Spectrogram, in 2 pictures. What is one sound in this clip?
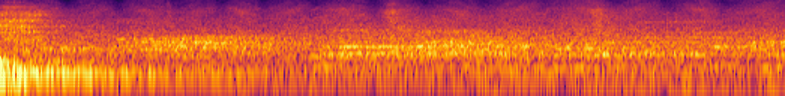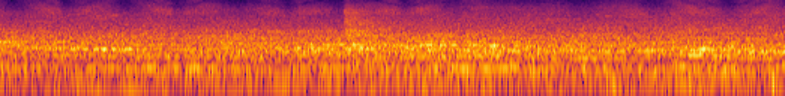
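An eraser rubs and squeaks across a whiteboard.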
